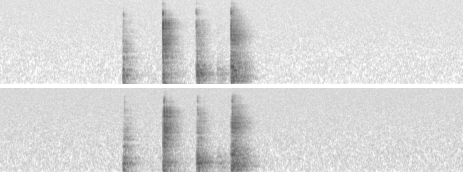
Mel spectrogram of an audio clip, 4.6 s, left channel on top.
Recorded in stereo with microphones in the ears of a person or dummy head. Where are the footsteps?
60° left (ahead or behind), 4 m; by 2.5 s 70° left (ahead or behind), 4.5 m.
